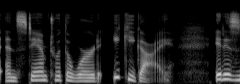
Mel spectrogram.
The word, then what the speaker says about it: ikigai: First off, it's pronounced ikigai, and the true definition is astonishingly simple.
